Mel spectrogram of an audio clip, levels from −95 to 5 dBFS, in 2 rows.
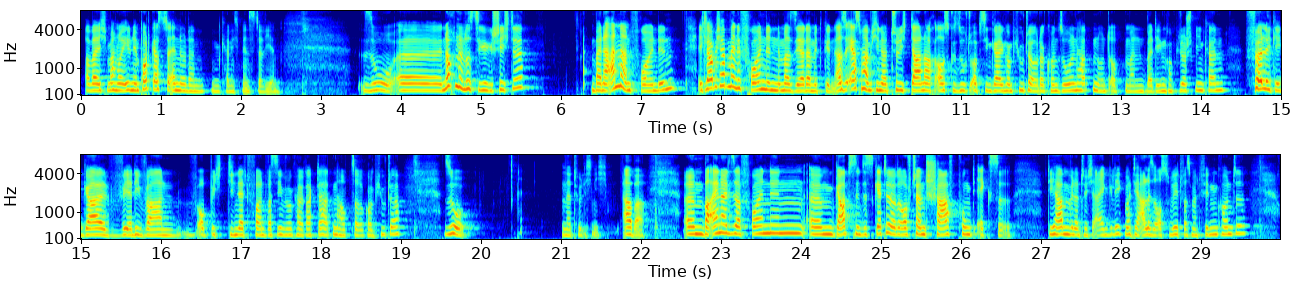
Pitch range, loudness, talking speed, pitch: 215-245 Hz, -24 LUFS, 220 wpm, 230 Hz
